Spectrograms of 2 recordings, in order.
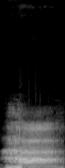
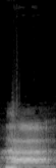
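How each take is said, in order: The two takes are said the same way.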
